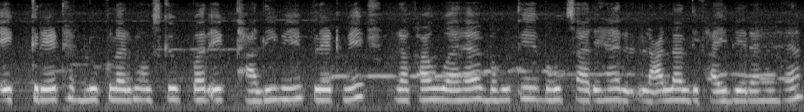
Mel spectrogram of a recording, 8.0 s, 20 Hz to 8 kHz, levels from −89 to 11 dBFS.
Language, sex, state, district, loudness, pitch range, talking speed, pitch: Chhattisgarhi, female, Chhattisgarh, Raigarh, -16 LUFS, 240-260 Hz, 195 wpm, 250 Hz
